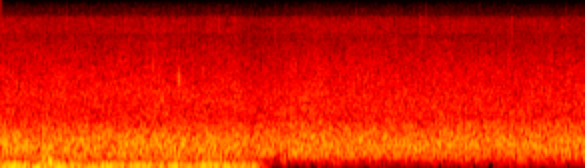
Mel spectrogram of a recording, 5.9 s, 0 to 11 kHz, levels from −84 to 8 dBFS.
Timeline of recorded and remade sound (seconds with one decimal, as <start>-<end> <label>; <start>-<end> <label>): 0.0-0.8 remade; 0.8-2.2 recorded; 2.2-5.9 remade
